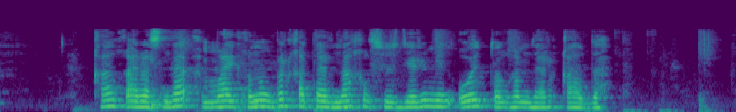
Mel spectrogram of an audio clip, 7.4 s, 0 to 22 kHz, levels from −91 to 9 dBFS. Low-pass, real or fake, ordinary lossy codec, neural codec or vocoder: 7.2 kHz; real; none; none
